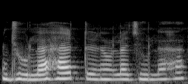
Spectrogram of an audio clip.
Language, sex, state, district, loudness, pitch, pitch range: Hindi, female, Jharkhand, Ranchi, -16 LUFS, 240 Hz, 235-260 Hz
